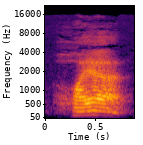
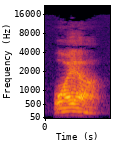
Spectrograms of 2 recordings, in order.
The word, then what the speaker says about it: where: হয়ার। হয়ার। আরে বাবা, হয়ার বলবো না, হ আসবে না, এটার উচ্চারণ হবে অয়া।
